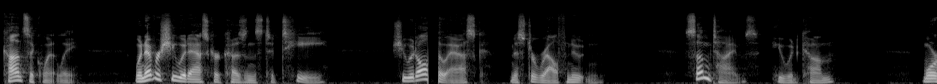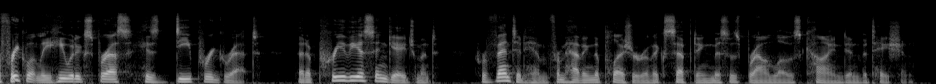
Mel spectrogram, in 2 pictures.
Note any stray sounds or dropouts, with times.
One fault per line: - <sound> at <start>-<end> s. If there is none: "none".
- dropout at 4.3-4.4 s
